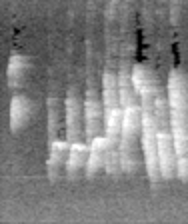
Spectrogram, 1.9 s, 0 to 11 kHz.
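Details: Coleiro starting its song in July 2024. Brief thin high whistles lead into a fast run of bright, buzzy, downward-slurred notes over about two seconds. A soft low background hum is present.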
